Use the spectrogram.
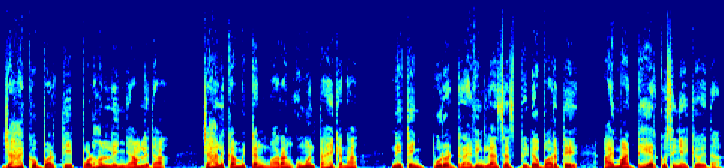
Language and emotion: Santali, happy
